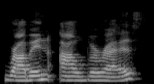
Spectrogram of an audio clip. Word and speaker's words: Robin Alvarez: When Oceans Rise by Robin Alvarez, right? – Yep. – Did I say that right? – You got it.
